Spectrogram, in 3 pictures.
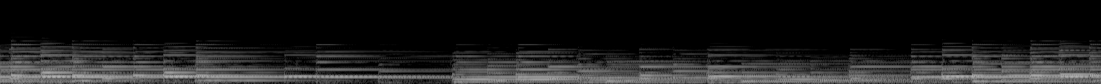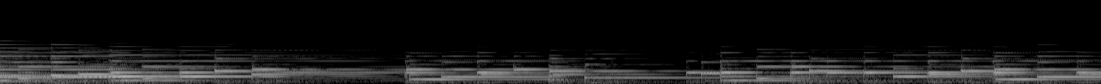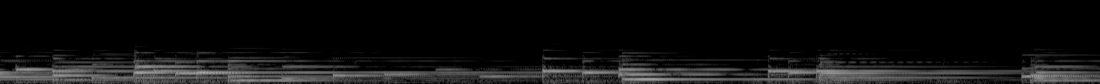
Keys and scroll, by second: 16.3-18.5 typing.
